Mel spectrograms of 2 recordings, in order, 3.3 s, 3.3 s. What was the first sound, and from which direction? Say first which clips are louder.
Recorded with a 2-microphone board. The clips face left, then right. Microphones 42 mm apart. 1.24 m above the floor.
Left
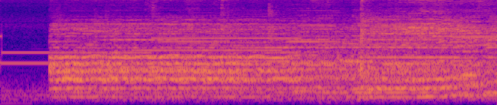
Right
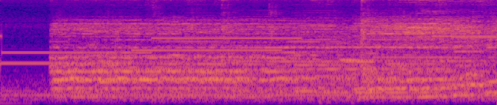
Singing: left 4 dB; 80° left.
